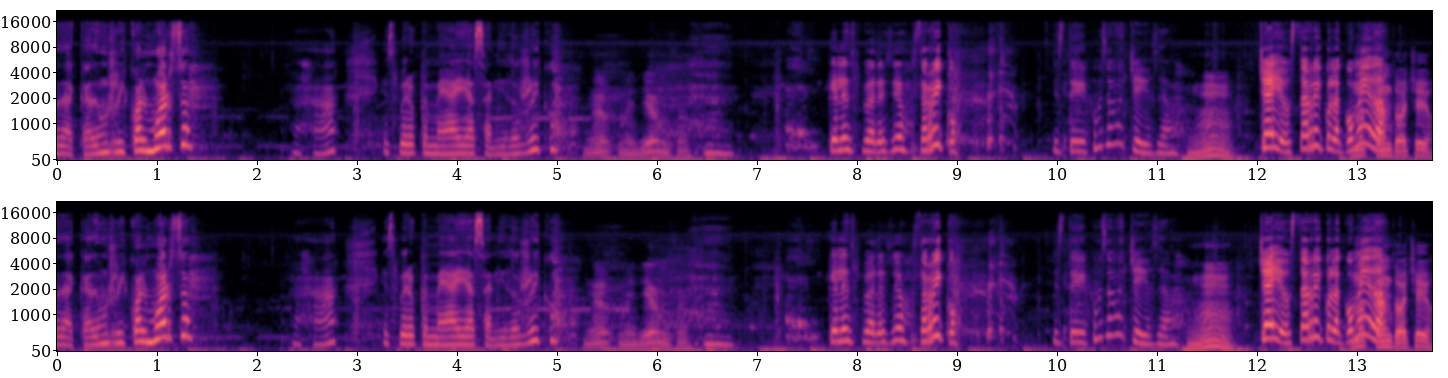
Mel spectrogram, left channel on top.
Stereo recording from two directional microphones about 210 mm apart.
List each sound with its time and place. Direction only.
0.0 s speech: 15° left (ahead or behind)
2.4 s speech: centre (ahead or behind)
5.3 s speech: 20° right (ahead or behind)
6.0 s speech: centre (ahead or behind)
7.7 s speech: centre (ahead or behind)
11.3 s speech: 40° right (ahead or behind)
12.0 s speech: centre (ahead or behind)
13.4 s speech: 35° right (ahead or behind)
